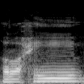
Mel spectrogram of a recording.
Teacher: یا ساکن سے پہلے ہا کے نیچے زیر ہے، اس لیے یا مدہ ہوگا، ان کو تھوڑا کھینچ کر پڑھیں گے۔ میم چونکہ آخر حرف ہے، یہاں پر وقف کرنے کی وجہ سے میم کو ساکن کر دیں گے، جیسے رحیم۔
